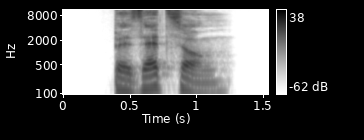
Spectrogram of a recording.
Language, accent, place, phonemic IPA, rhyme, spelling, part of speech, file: German, Germany, Berlin, /bəˈzɛtsʊŋ/, -ɛt͡sʊŋ, Besetzung, noun, De-Besetzung.ogg
- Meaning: 1. occupation; invasion (of a country) 2. squat (occupation of a building without permission) 3. appointment for a role in a company or institution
